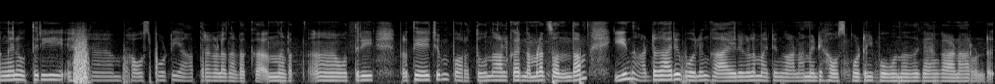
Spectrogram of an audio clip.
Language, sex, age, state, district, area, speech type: Malayalam, female, 30-45, Kerala, Alappuzha, rural, spontaneous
